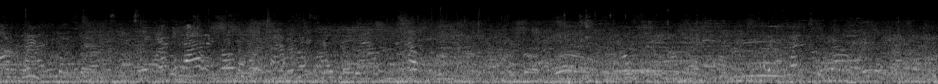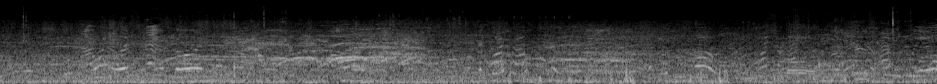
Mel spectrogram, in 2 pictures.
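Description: Footsteps shuffle on wooden boards.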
